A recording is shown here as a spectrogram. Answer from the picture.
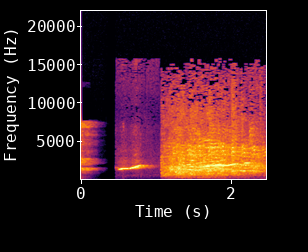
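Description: Whistling: a short upward whistle about half a second in, then from about a second in a longer held, wavering whistled note over a hiss.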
